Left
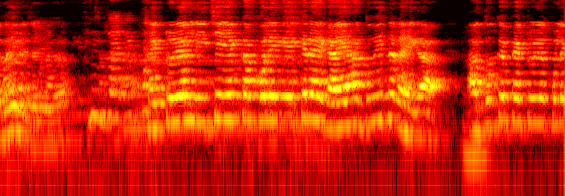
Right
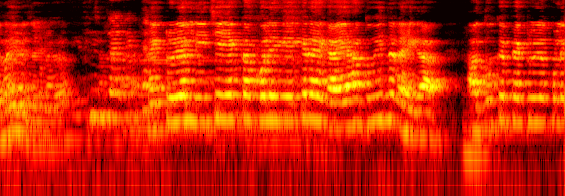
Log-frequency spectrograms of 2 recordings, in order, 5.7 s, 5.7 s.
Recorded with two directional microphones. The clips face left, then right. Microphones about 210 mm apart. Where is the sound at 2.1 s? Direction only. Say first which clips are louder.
Left 1 dB; 20° left (ahead or behind).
